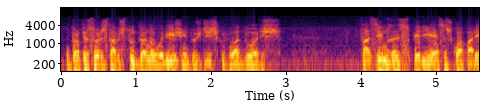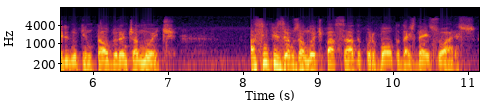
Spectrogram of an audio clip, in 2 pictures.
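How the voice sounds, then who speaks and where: A man's voice: lowish voice, lively intonation, normal speed, husky, muffled recording. A Brazilian man playing a professor's earnest assistant, explaining himself in an old radio mystery. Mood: earnest, confessing. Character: earnest male assistant to a murdered professor, confessing secrets. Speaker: radio actor.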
